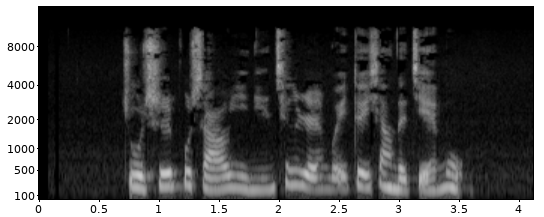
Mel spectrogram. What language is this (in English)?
Chinese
